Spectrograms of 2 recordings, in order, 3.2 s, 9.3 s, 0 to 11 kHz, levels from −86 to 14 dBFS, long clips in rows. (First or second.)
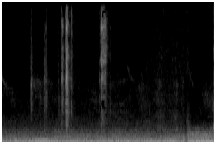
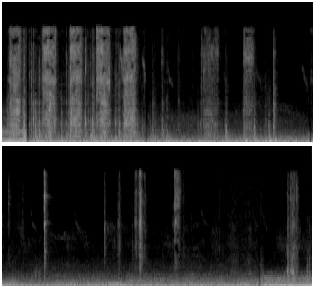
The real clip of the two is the first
